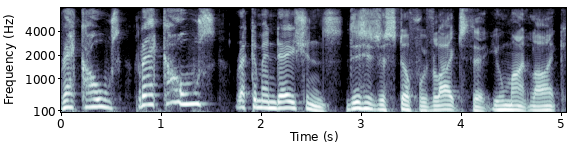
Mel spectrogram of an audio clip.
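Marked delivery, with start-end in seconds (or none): 0.0-2.8 put-on Scouse Liverpool accent. Introducing the recommendations segment, speaker slips into a Liverpudlian accent. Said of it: "Did you go into a Liverpudlian accent then?".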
